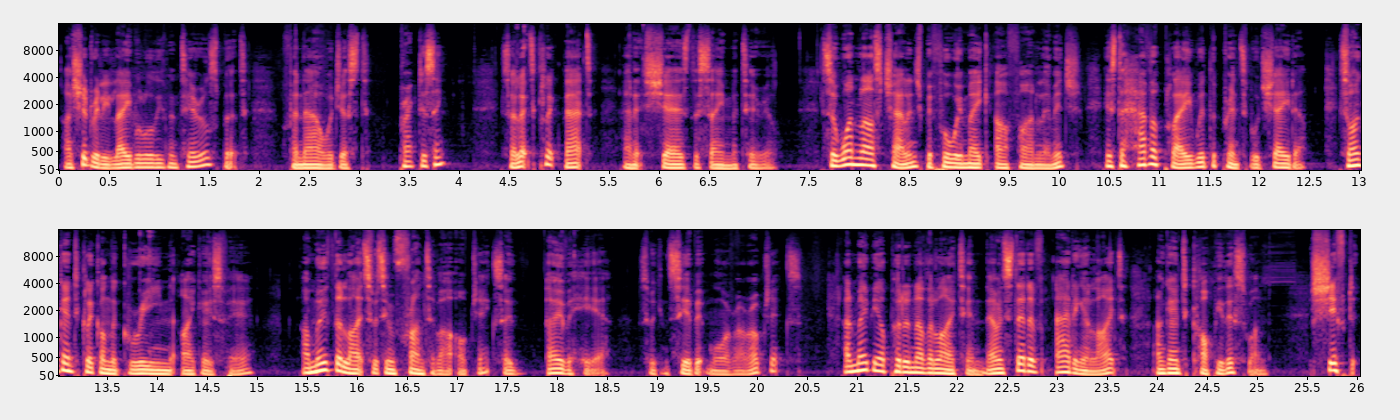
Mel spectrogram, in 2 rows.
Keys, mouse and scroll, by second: 4.7-5.8 drag, 5.8-13.9 middle drag, 13.9 click, 16.5 g, 18.2 click.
